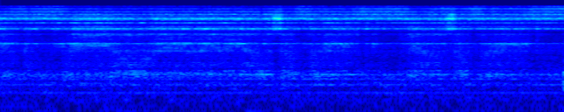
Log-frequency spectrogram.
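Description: Ionophone, a corona-discharge plasma speaker with a brass horn, giving a steady hiss with several fixed high whining tones, and two short sharp crackles partway through.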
